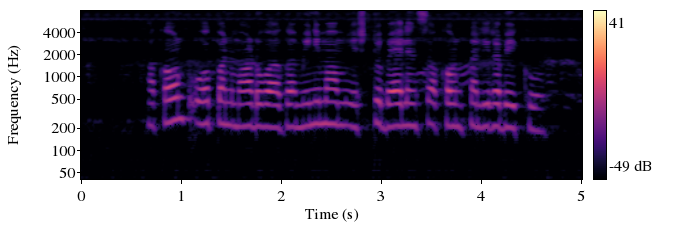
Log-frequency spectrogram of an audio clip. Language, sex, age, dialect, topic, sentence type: Kannada, female, 18-24, Coastal/Dakshin, banking, question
